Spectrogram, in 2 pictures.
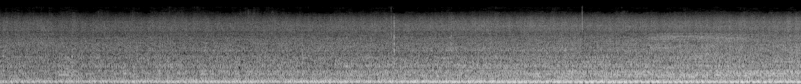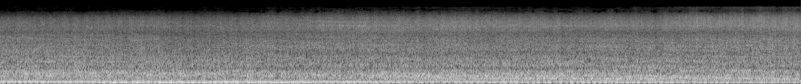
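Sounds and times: diesel locomotive engine drone: 0.0s - 16.0s.

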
